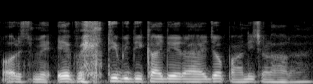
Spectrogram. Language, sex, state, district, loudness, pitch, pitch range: Hindi, male, Jharkhand, Ranchi, -15 LUFS, 125 Hz, 115-135 Hz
